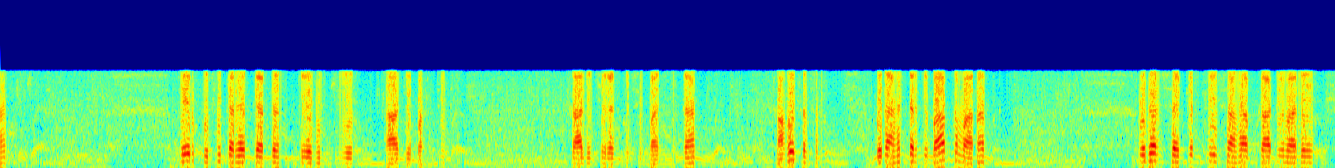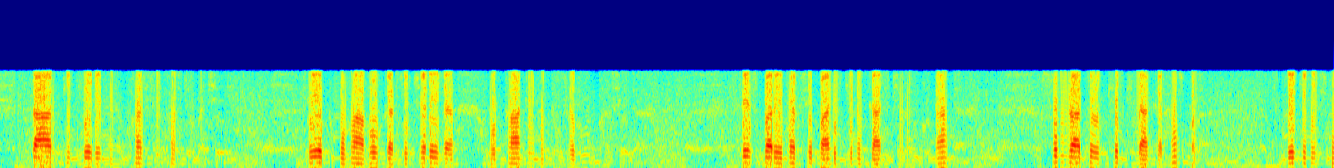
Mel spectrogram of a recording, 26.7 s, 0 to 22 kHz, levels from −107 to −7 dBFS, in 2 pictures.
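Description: From start to finish, the speech has mu-law and A-law mixed up. It was coded as A-law but decoded as mu-law. Levels come out scrambled, some too loud, others too soft. The voice sounds harsh and distorted. Pauses fill with hiss, all within the 4 kHz telephone band.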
